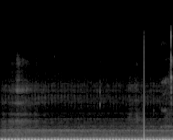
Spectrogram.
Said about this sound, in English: It's got a lovely sound to this bike. Really nice sound. Just throbbing away underneath you.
